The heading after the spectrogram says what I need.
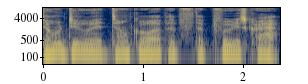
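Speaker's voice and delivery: mock yelling. Retelling a vlogger yelling a warning at a tourist group: imitating someone yelling. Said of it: "he's yelling at them".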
